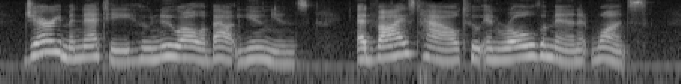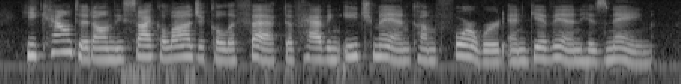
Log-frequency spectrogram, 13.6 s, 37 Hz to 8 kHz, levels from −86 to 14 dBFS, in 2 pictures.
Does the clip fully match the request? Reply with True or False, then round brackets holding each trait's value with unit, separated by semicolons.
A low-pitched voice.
False (185 Hz)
